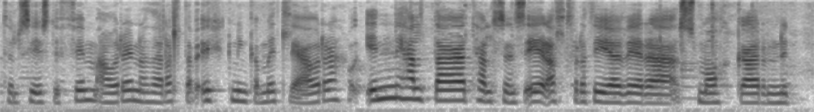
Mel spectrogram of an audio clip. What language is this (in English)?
Icelandic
